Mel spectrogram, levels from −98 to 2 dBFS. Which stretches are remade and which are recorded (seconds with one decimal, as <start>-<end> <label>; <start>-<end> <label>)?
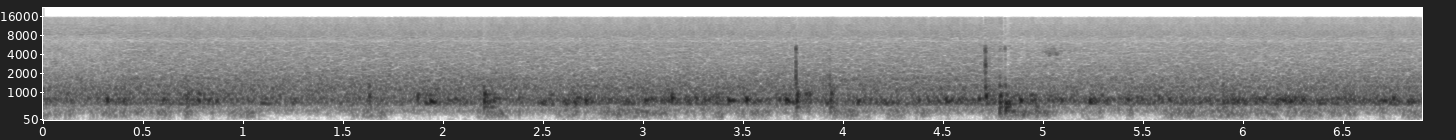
0.0-4.0 recorded; 4.0-5.9 remade; 5.9-6.9 recorded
